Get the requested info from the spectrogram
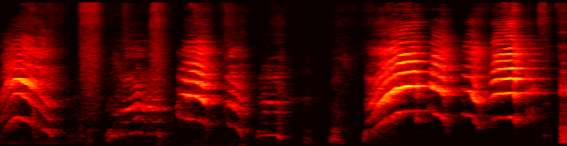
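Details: Captive red fox indoors making squeaky, whining calls in arching harmonic bursts, several in quick runs with short pauses, the last two longer and louder, near a fox room kept by people.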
